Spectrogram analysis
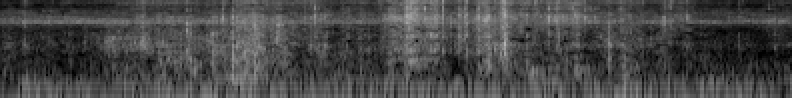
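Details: Cows and oxen eating grass: dense rapid crunching and tearing, loudest in the middle of the clip, with a steady high insect-like hum running through the background.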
